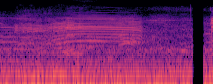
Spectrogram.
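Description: A sheep bleats once: one long, slightly wavering call that starts about half a second in and lasts about a second, over a low background rumble.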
